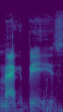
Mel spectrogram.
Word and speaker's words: Maccabees: in American we pronounce it the Book of Maccabees.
